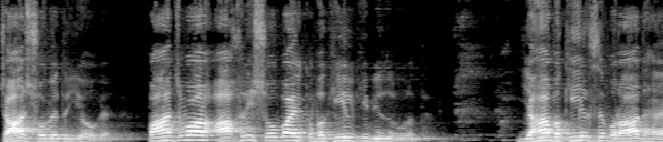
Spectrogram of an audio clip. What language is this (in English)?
Urdu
